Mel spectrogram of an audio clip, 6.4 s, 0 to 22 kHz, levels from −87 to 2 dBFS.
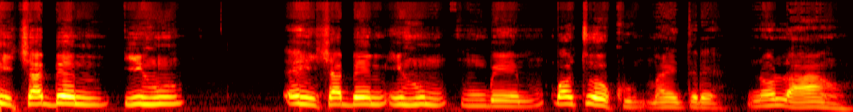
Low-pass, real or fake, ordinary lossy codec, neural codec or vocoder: none; real; none; none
